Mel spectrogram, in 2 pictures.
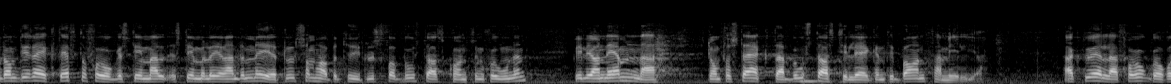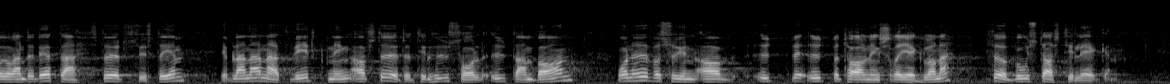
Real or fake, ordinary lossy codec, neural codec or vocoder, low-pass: fake; none; codec, 16 kHz, 16 kbps, FreqCodec, larger model; none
